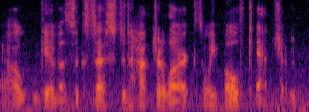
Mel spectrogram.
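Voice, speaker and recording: A man's voice: fairly low pitch, steady tone, normal speed, rough recording. A man chatting casually as a player in a tabletop roleplaying game. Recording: faint background noise.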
